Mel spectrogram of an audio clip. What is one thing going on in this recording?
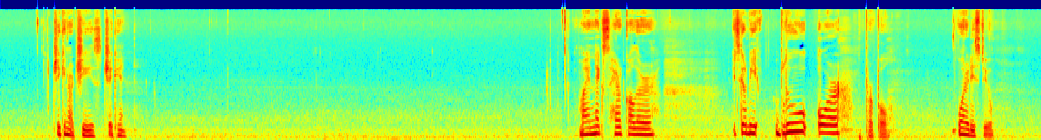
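A young woman talks close to the microphone in short bursts.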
